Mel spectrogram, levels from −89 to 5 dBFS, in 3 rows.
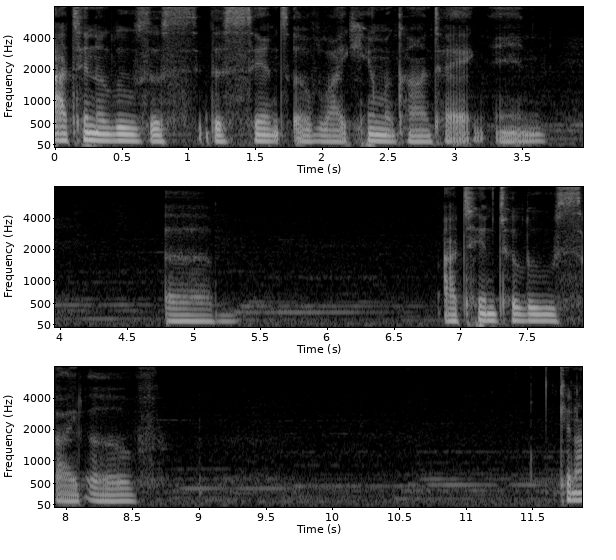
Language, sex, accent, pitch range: English, female, American, 130-160 Hz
